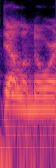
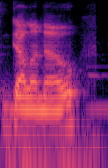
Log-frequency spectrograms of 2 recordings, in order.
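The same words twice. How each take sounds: First: The name is said with an R sound. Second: The name is said without an R sound. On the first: The speaker calls it wrong. "he is not Delano" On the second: The speaker calls it right. "it's Delano Roosevelt. There's no R"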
